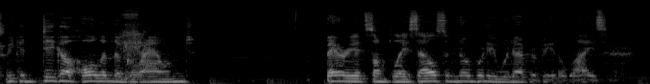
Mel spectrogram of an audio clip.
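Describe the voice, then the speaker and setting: A man in a put-on character voice, medium-pitched, at a fairly quick pace with long, frequent pauses, faint music in the background. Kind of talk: tabletop roleplay character voice. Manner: formal, polite.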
